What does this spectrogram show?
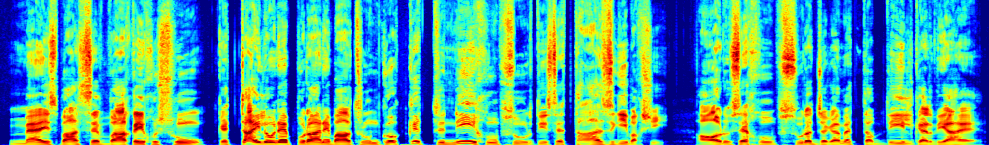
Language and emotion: Urdu, happy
